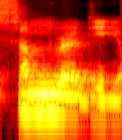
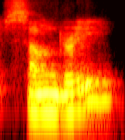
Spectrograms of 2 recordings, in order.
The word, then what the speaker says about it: samriddhi: The word prosperity, I think it's samriddhi or something in Hindi, right? Samdri. How do you pronounce it?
